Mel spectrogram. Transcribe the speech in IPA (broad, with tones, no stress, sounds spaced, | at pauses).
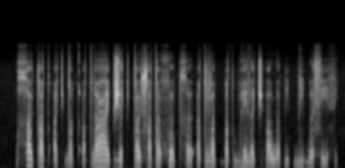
χ ɒ˦ tʷ e˧ tˤ ʔ e˨ t͡ʃ dˤ u˨ qʼ ɒ˨ tˤ ð ɒ˦ ʕ e˦ p ʒ ɤ˦ t͡ʃ tˤ u˧ sʷ e˧ tˤ ɤ˨ χʷ ɤ˦˨ p χ ɤ˨ ʔ i˦ tˤ v ɤ˦˨ p ɓ ɒ˦ tˤ bʱ e˦ ð ʌ˧ t͡ʃ ʔ ɒ˧ w ʌ˧ p i˨ p b i˦ ɓ ɤ˧ s i˧ θ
